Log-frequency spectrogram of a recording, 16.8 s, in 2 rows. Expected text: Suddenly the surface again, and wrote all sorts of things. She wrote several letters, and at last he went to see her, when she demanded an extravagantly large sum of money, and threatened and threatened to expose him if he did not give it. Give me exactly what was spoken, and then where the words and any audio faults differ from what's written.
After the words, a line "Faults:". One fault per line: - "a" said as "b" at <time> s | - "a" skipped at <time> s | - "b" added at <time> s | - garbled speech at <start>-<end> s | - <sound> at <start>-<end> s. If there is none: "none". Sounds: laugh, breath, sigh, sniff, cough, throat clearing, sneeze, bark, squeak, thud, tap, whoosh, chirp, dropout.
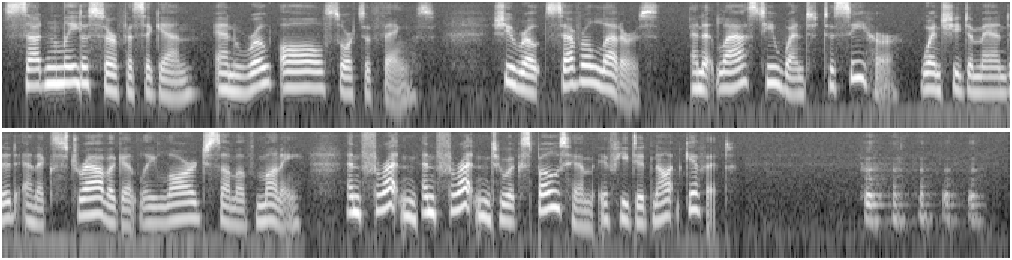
Suddenly the surface again, and wrote all sorts of things. She wrote several letters, and at last he went to see her, when she demanded an extravagantly large sum of money, and threatened and threatened to expose him if he did not give it.
Faults:
- laugh at 15.6-16.6 s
